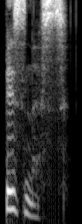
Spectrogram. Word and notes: business: British English

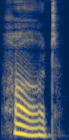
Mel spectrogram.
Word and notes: hard: British English

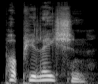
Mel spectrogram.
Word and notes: population: British English

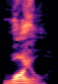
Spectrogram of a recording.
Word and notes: while: British English

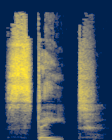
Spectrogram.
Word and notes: state: British English

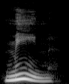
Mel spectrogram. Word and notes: mean: British English

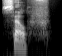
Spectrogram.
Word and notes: self: British English

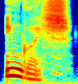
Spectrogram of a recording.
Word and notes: English: British English

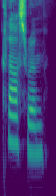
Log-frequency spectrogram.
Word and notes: classroom: British English

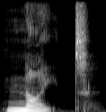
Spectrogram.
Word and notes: night: British English

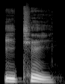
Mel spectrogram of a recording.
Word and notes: et: British English

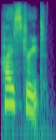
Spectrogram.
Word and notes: high street: American English

